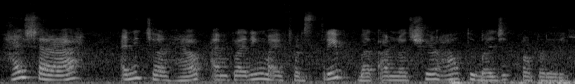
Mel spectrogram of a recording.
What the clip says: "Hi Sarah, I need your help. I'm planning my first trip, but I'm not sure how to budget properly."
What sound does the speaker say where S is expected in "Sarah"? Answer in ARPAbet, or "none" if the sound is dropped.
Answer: SH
